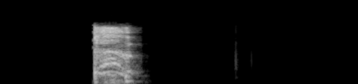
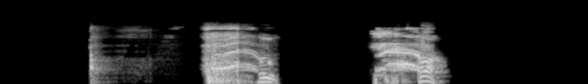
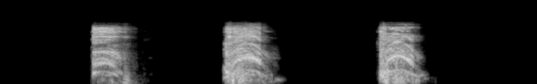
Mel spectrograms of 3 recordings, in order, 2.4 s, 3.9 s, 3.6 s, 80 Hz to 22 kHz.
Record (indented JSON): {
  "cough_length": "2.4 s",
  "cough_amplitude": 29247,
  "cough_signal_mean_std_ratio": 0.25,
  "exhalation_length": "3.9 s",
  "exhalation_amplitude": 29767,
  "exhalation_signal_mean_std_ratio": 0.4,
  "three_cough_length": "3.6 s",
  "three_cough_amplitude": 31577,
  "three_cough_signal_mean_std_ratio": 0.37,
  "survey_phase": "beta (2021-08-13 to 2022-03-07)",
  "age": "45-64",
  "gender": "Male",
  "wearing_mask": "No",
  "symptom_none": true,
  "smoker_status": "Prefer not to say",
  "recruitment_source": "REACT",
  "submission_delay": "0 days",
  "covid_test_result": "Negative",
  "covid_test_method": "RT-qPCR",
  "influenza_a_test_result": "Negative",
  "influenza_b_test_result": "Negative"
}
